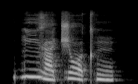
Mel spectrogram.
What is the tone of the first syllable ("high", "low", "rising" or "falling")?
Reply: high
